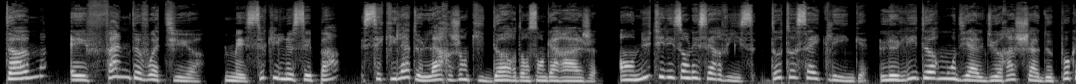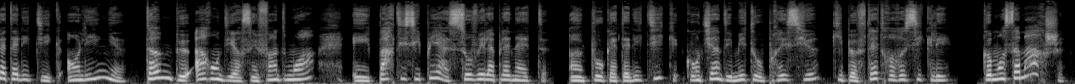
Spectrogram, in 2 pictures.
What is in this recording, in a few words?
corporate; autocycling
